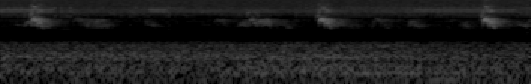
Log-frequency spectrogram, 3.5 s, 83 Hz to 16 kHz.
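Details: House sparrow in a garden in Weener, East Frisia, northwest Germany, July 2023, giving short, bright chirps, four of them about a second apart, over a steady low rumble of distant traffic.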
